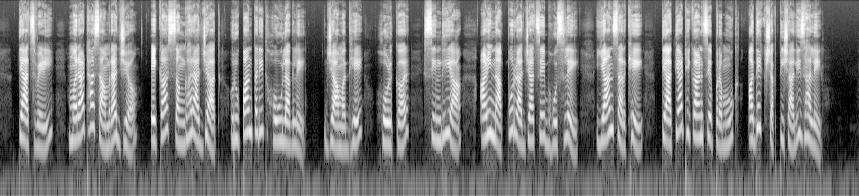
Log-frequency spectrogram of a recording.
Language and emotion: Marathi, neutral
